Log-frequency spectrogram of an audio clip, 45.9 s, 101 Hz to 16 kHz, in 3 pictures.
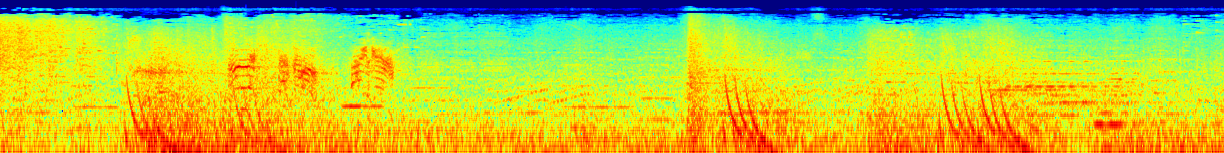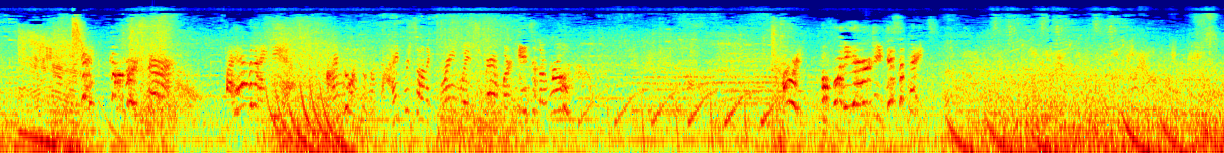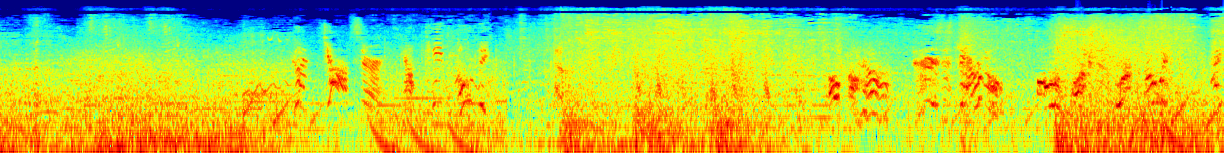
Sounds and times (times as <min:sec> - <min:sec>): Music: 0:00.0 - 0:45.9.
